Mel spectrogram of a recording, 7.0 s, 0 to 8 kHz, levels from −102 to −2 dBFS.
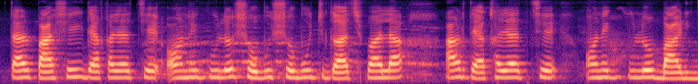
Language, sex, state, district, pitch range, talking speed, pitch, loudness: Bengali, female, West Bengal, Kolkata, 235-250 Hz, 110 wpm, 245 Hz, -17 LUFS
